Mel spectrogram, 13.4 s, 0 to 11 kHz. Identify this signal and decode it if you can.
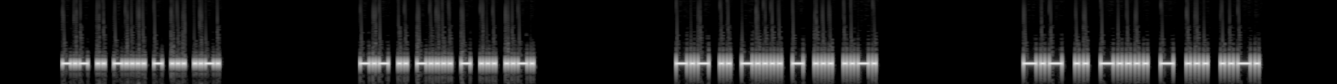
Morse code, heard as a keyed tone, about 34 wpm, 700 Hz. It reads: KI6TSF KI6TSF KI6TSF KI6TSF
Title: Speed Racing - USA 2x3 Call Signs 28wpm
